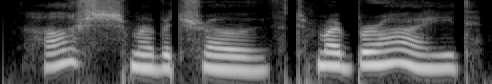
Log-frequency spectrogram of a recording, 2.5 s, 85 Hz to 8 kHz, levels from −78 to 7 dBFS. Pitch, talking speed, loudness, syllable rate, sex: 220 Hz, 120 wpm, -17 LUFS, 4.0 syllables/s, female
